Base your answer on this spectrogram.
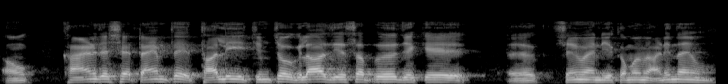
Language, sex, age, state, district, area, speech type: Sindhi, male, 45-60, Rajasthan, Ajmer, urban, spontaneous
